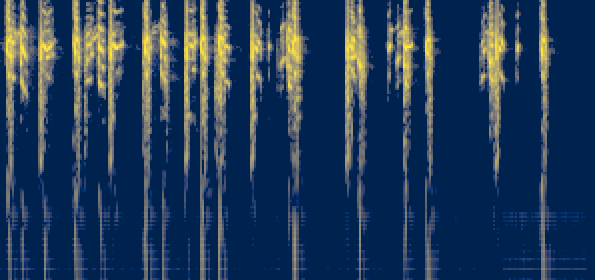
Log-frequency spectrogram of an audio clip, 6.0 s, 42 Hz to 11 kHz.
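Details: Peregrine falcons courting at their nest site in Reda on 19 March 2024: a burst of short, harsh, chipping notes, repeated rapidly in uneven clusters, with brief silent gaps between them.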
